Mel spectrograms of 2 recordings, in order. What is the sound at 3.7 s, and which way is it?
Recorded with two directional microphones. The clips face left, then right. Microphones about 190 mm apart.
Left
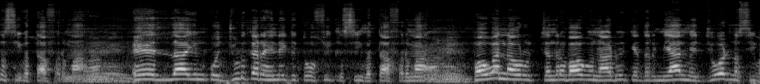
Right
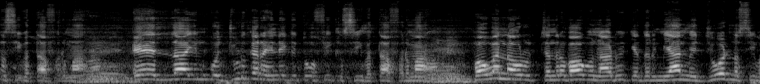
Speech, 40° left (ahead or behind).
